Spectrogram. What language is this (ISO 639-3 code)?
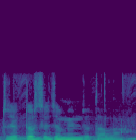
bho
